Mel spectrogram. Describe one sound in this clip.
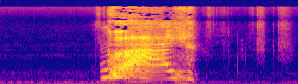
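A young girl speaks loudly and briefly, close by.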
